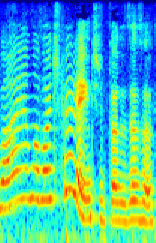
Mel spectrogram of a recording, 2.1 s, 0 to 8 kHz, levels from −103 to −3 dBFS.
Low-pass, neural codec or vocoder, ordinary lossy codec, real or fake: none; none; none; real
